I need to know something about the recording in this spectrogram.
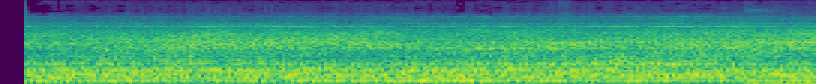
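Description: Turbofan engines of a twin-engine business jet running as it taxis: a steady rushing noise with a thin high whine over it. Near the end it stops and gives way to a low hum.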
